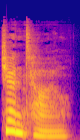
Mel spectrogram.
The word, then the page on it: gentile: British English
